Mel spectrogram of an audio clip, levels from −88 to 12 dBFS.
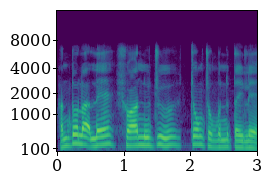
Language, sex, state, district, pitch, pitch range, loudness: Wancho, male, Arunachal Pradesh, Longding, 160 Hz, 135-170 Hz, -16 LUFS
